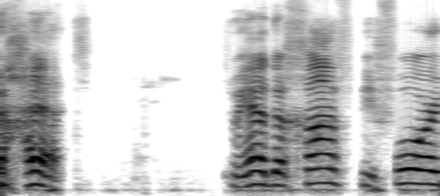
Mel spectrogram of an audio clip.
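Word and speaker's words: ח: All right, now het is, if you get a good Arabic influence pronunciation, going back to the origin of the sound of the letter, it's really deep in the back of your throat.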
